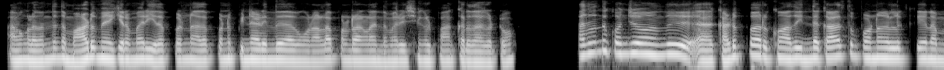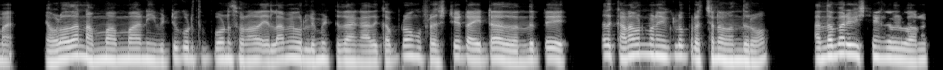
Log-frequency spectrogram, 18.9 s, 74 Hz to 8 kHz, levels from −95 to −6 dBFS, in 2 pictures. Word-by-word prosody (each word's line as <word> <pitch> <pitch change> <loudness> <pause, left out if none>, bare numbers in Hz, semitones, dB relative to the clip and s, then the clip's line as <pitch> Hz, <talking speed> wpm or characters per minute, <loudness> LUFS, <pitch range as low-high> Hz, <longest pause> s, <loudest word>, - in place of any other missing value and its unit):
அவங்கள 140 0 +1
வந்து 150 +3 0
இந்த 160 - 0
மாடு 145 +5 +4
மேய்க்ற 155 -1 +3
மாரி 155 0 +2
இத 140 - +1
பண்ணு, 145 0 -2
அத 140 - 0
பண்ணு 150 0 -2
பின்னாடி 145 -1 +2
இருந்து 145 +1 +2
அவங்க 135 -1 -2
நல்லா 140 +2 -1
பண்றாங்களா? 140 -1 -1
இந்த 130 - -3
மாரி 135 0 -1
விஷயங்கள் 135 0 -5
பாக்கறதாகட்டும், 130 -1 -3 0.7
அது 200 - 0
வந்து 260 +2 -3
கொஞ்சம் 220 0 +3
வந்து, 205 +1 +1 0.3
அ - - +3 0.2
கடுப்பா 180 +7 0
இருக்கும். 165 -1 -1
அதுவும் 160 0 +1
இந்த 165 +1 +2
காலத்து 185 +4 0
பொண்ணுங்களுக்கு 160 -1 0
நம்ம, 140 -2 -2 0.4
எவ்ளோதான் 165 +6 +3
நம்ம 145 +1 +2
அம்மா, 155 +1 +1
நீ - - +1
விட்டு 150 +4 -5
குடுத்து 155 -1 -4
போனு 155 0 0
சொன்னாலு, 145 0 -1
எல்லாமே 150 +4 0
ஒரு 145 - 0
லிமிட் 145 -1 -2
தாங்க 135 -2 -1
அதுக்கப்றம் 135 +8 -3
அவங்க 175 -3 -3
ஃப்ரஸ்ட்ரேட் 155 +5 -3
ஆயிட்டா 145 +2 +1
அது 140 - +2
வந்துட்டு, 145 +5 -2 0.5
அது 195 - +1
கணவன் 205 +4 +2
மனைவிக்குள்ள 190 0 +2
பிரச்சன 155 +1 +2
வந்துரும். 140 +1 +1 0.5
அந்த 170 +3 +4
மாரி 215 -1 +6
விஷயங்கள் 165 -3 +1
வரக் 145 +2 -2
150 Hz, 185 wpm, -23 LUFS, 140-165 Hz, 0.7 s, மாரி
